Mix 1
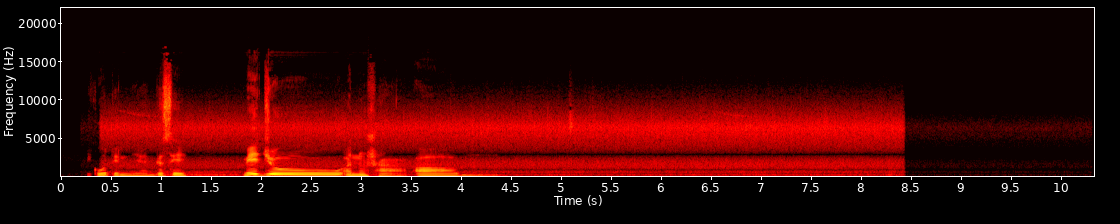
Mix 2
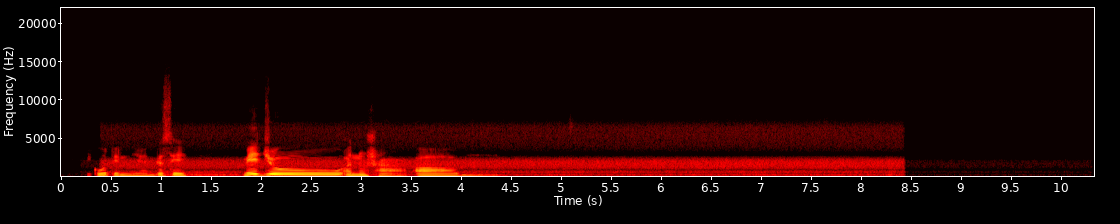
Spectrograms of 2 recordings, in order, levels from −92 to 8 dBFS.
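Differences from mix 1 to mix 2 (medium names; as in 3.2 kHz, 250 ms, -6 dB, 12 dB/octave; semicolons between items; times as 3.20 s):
background: add resonant high shelf 2.5 kHz -6 dB, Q 3; master: add distance through air 260 m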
